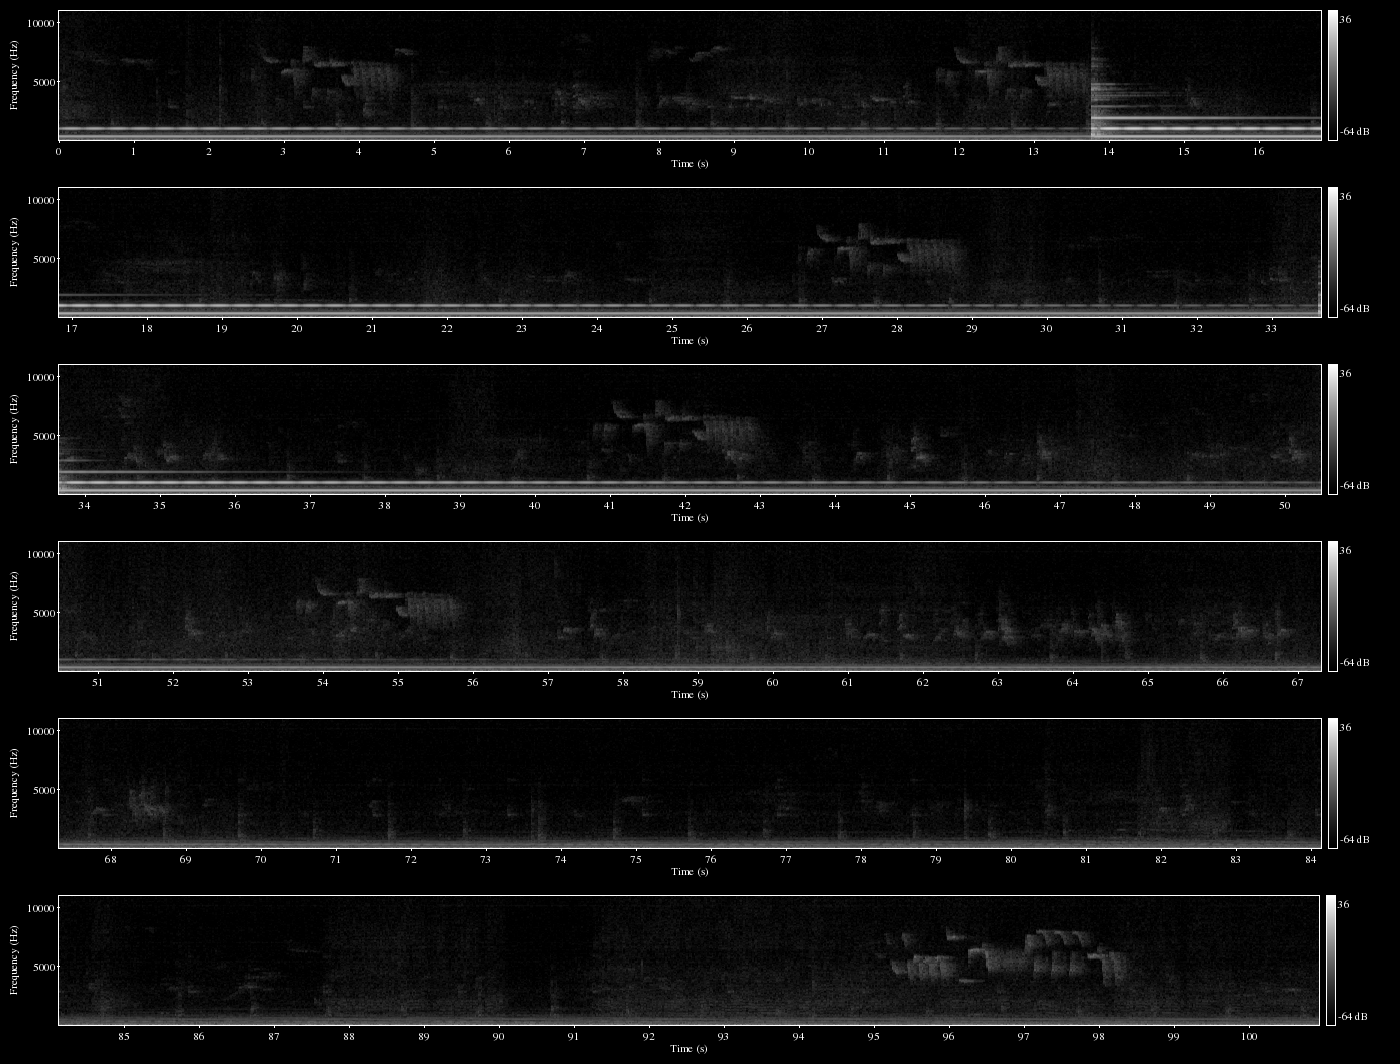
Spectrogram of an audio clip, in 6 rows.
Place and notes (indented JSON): {
  "title": "Unnamed Road, Dorchester, UK - Morning Kinh Hanh at New Barn",
  "date": "2017-10-01 07:25:00",
  "description": "Morning walking meditation (Kinh Hanh) for a group of practitioners at New Barn Field Centre in Dorset. This upload captures the movement from sitting meditation to walking meditation and back. The sounds of the bells, practitioners and rustling of clothing are underpinned by the buzz of four electric heaters overhead, the ticking of a clock behind and sounds of planes and birds outside. (Sennheiser 8020s either side of a Jecklin Disk on a SD MixPre6)",
  "latitude": "50.73",
  "longitude": "-2.49",
  "altitude": "115",
  "timezone": "Europe/London"
}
